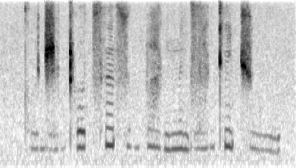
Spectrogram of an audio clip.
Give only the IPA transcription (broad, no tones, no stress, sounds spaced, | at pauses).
kʰ o̤ d͡ʒ a̤ ɡ ʈʰ o t͡sʰ ə̃ s ṳ ɡ p a̤ ɡ m ẽ ɡ z a̤ ɡ kʰ ẽ t͡ʃ ṳ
